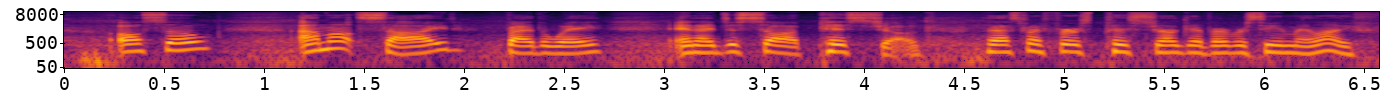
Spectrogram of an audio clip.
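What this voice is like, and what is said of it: Out of breath while talking. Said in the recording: “why I sound out of breath. ... I'm just extremely out of shape”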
